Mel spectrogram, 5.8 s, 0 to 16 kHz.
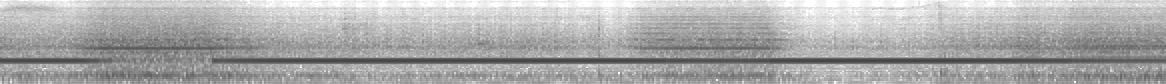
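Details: Siemens Super G7 radio chassis under restoration, during FM alignment with the dial set exactly to 87.5 MHz, the band's low end. A steady, clean high test tone comes through clearly with little hiss, so the tuning is right on station.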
